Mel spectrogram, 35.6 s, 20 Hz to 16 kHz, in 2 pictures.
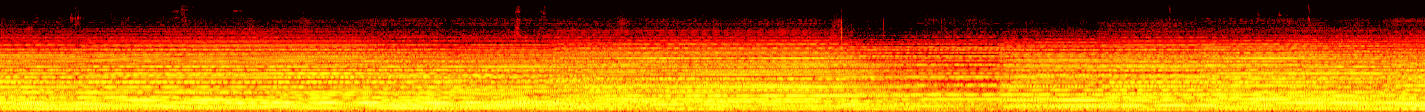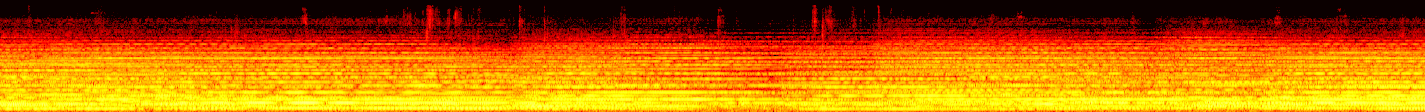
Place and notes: Organ Catedral de Cádiz
Organ during a mass, recorded in the Catedral de Cádiz on September 14th 2008. The organ was in a terrible condition. So was the church. They placed nets to prevent stones from falling on the churchgoers.
Cadiz, Spain, 14 September 2008, 13:00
